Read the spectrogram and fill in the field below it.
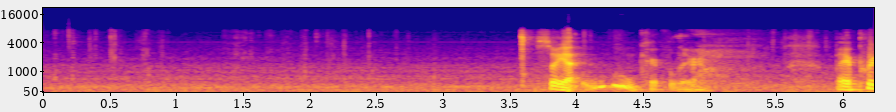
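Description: Trading cards rustle and flick as they are handled.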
